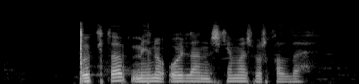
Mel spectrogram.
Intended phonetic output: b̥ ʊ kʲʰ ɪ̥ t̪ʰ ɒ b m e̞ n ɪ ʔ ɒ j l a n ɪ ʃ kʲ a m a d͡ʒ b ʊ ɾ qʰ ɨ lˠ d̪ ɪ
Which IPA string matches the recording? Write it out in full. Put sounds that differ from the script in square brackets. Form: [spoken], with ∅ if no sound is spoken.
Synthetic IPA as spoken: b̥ ʊ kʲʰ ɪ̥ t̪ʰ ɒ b m e̞ n ɪ ʔ [o] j l a n ɪ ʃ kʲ a m a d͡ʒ b ʊ ɾ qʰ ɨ lˠ d̪ ɪ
